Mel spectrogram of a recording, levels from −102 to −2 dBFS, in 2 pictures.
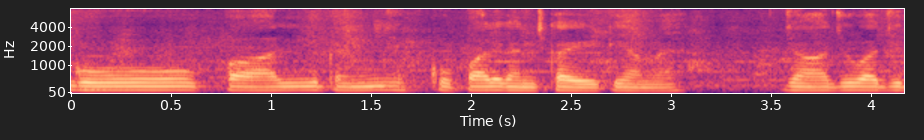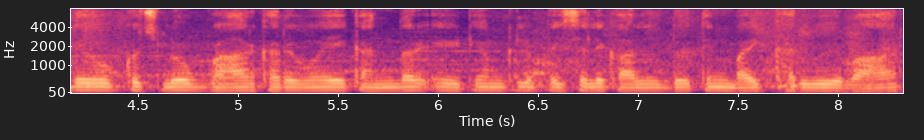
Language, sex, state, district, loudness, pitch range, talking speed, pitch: Hindi, male, Madhya Pradesh, Katni, -19 LUFS, 115-125 Hz, 225 wpm, 120 Hz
